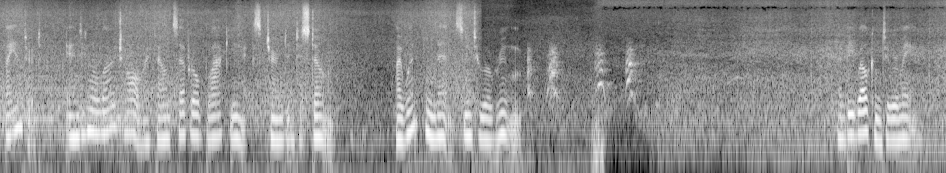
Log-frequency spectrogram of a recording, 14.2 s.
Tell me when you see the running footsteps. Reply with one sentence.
The running footsteps can't be heard in this clip.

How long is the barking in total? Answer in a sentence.
You can hear the barking for 2 seconds altogether.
